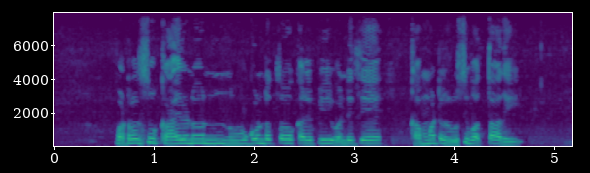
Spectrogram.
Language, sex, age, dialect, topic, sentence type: Telugu, male, 31-35, Utterandhra, agriculture, statement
